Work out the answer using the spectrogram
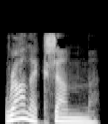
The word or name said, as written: rollicksome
